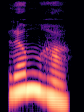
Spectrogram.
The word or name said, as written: ರಂಹ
